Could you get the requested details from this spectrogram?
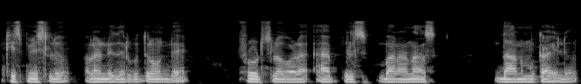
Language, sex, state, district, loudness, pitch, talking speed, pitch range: Telugu, male, Andhra Pradesh, Guntur, -19 LUFS, 125 Hz, 125 wpm, 120-130 Hz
